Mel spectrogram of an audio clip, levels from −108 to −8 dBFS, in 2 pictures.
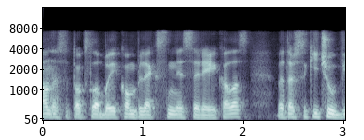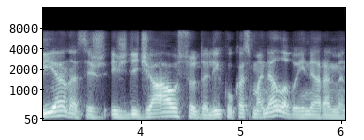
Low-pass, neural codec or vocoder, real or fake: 7.2 kHz; codec, 16 kHz, about 1 kbps, DyCAST, with the encoder's durations; fake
